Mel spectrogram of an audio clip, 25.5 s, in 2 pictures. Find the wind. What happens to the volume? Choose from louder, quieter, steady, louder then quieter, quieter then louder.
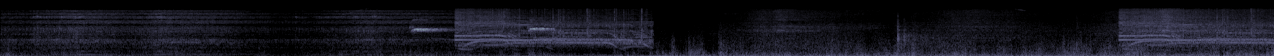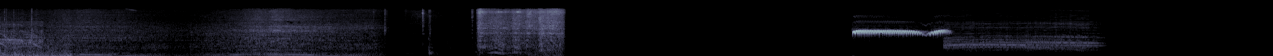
louder.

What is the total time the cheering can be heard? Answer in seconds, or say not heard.
6 s.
